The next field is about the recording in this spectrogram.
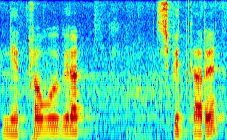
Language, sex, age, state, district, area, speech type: Bodo, male, 18-30, Assam, Kokrajhar, rural, spontaneous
